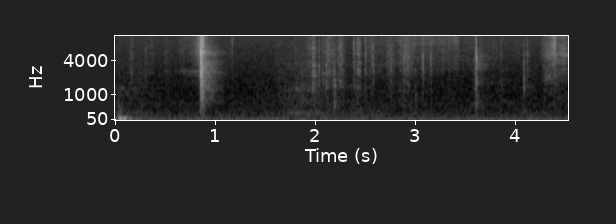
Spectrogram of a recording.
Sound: laminate snaps; paper rustling

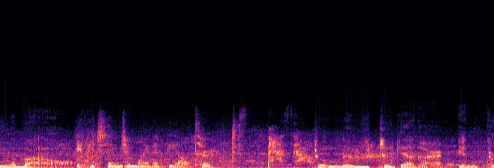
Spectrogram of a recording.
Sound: voice-over; voice-over

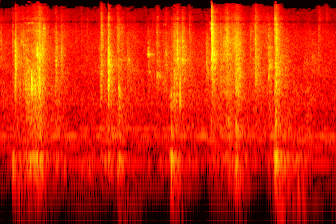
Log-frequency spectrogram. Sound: clanking

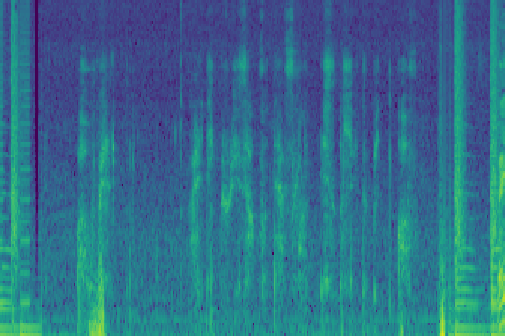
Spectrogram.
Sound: whispering

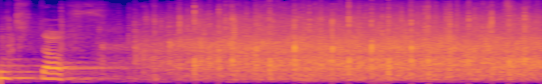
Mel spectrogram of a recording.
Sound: audience applauding

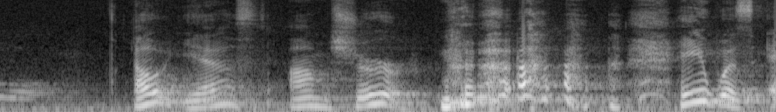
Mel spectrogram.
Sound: laughs

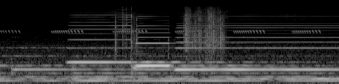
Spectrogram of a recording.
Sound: paper rustling

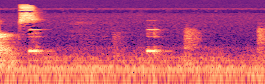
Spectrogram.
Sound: beeping

